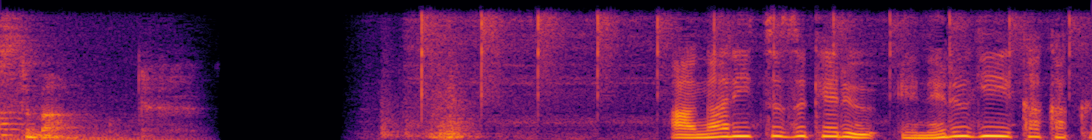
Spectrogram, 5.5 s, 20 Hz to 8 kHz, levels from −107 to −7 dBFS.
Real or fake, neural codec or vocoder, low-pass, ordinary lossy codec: real; none; 7.2 kHz; Opus, 64 kbps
